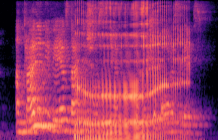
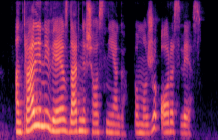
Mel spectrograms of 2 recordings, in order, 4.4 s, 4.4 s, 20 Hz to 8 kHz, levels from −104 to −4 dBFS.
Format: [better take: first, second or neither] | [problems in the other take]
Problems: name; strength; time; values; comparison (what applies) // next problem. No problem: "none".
second | background sound (Burping, eructation); 3 dB above the speech // room echo; dies away in 0.7 s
